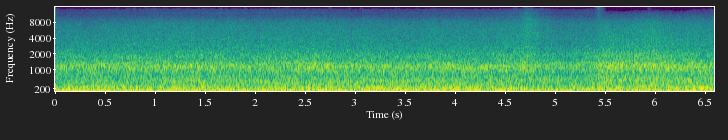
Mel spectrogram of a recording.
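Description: Mazda MX-5 NB's four-cylinder engine running at a steady speed while the car cruises, heard from inside the open-top cabin together with wind and road noise.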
